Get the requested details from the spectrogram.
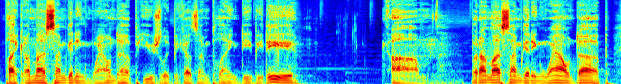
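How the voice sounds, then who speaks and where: A young man giving casual gameplay commentary in a monotone, relaxed way, speaking close into a microphone while leaning back at home. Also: deep voice, moderate pace, faint music behind. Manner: self-described monotone, relaxed and mumbling. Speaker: gaming YouTuber. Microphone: close microphone in front of mouth.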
